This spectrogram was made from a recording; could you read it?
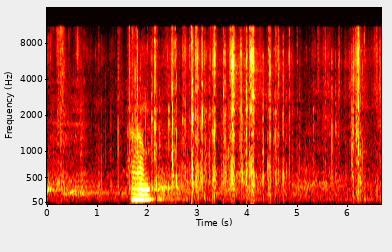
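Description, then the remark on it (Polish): Crisp paper noises: an envelope with no return address or stamp being torn open, then a single, almost blank sheet of paper crinkling and rustling in irregular bursts, with a brief voice-like murmur partway through. “Jest jedna kartka, prawie pusta.”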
